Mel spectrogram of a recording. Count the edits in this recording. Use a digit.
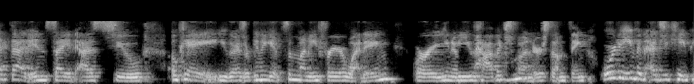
3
